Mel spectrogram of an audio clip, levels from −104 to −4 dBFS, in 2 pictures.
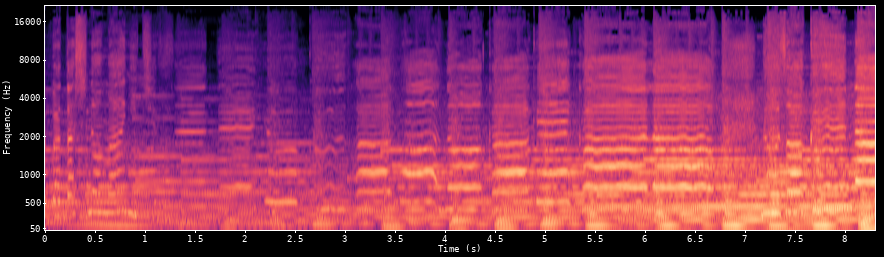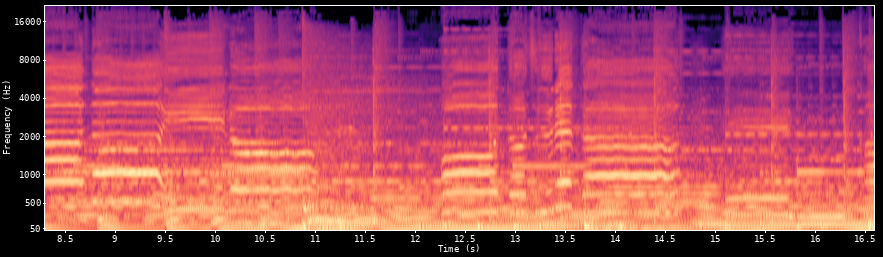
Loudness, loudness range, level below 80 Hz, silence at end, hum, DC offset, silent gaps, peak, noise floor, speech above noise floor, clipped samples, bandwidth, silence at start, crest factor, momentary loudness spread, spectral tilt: -16 LUFS; 15 LU; -24 dBFS; 0 s; none; under 0.1%; none; 0 dBFS; -35 dBFS; 5 dB; under 0.1%; 19 kHz; 0 s; 16 dB; 20 LU; -5.5 dB/octave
